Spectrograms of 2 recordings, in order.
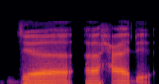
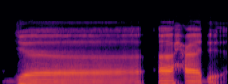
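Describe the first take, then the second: First: The long vowel is held only briefly. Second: The long vowel is held at medium length. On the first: "qasr dulu" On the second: "Yang kedua baru dia ta tawasud"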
